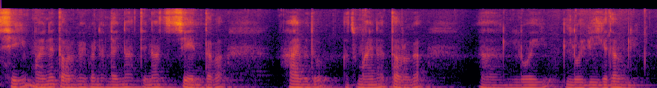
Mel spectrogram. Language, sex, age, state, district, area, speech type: Manipuri, male, 30-45, Manipur, Thoubal, rural, spontaneous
